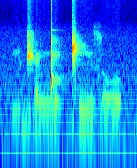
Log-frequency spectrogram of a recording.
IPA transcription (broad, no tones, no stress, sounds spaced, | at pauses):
i d͡ʒ æ ŋ͡ǃ e ǁ ĩ z o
